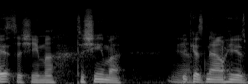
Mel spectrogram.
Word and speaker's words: Tsushima: Tsushima.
